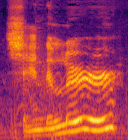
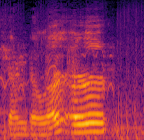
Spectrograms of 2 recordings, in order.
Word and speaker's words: Chandelure: Oh my god, that's her main Pokemon other than we chandelier. Chandelier. So stupid. Chandelure.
